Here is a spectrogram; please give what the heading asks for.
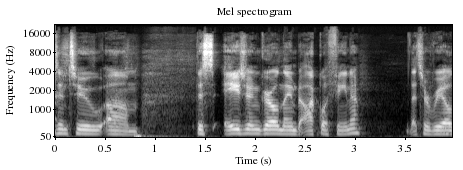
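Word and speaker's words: Awkwafina: Aquafina, spelled like AWK, WAFINA.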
